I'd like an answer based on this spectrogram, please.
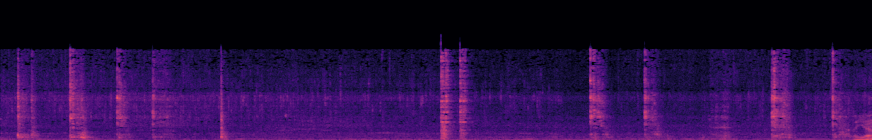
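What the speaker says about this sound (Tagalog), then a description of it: "haluin na natin yan" Food cooking in a pan for a boodle fight is stirred, giving a spoon or spatula repeated sharp scrapes and clanks against the metal over a steady sizzle, close and clear.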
